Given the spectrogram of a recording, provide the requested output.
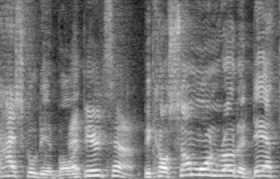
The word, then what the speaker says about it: Beardstown: Bears, I know I'm not pronouncing it right, Bearstown High School. But listen to me. Guess what they just Beardstown? did? Beardstown.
